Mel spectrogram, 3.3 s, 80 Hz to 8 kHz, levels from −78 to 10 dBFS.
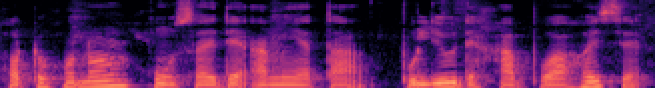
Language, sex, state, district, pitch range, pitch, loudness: Assamese, male, Assam, Sonitpur, 110-145 Hz, 120 Hz, -17 LUFS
